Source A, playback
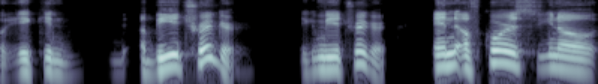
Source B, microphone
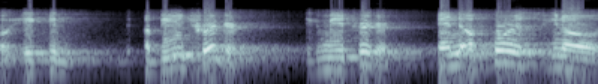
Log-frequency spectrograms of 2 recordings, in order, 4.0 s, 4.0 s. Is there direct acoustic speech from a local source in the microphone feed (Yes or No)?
No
